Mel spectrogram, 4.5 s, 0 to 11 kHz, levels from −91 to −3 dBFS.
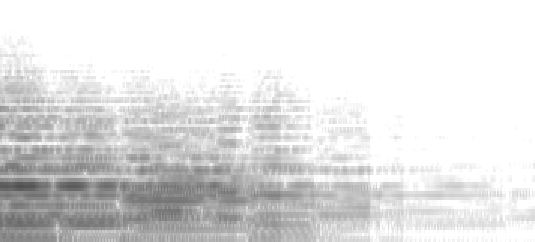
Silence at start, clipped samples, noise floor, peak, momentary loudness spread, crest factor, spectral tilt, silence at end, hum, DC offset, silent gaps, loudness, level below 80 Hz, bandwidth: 0 s; under 0.1%; -77 dBFS; -26 dBFS; 22 LU; 18 dB; -8 dB/octave; 1.4 s; none; under 0.1%; none; -42 LUFS; -62 dBFS; 6.6 kHz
